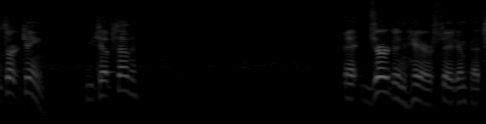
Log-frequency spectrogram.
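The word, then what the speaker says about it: Jordan-Hare: you kept seven at Jordan hair Stadium that's how it's pronounced it's not Jordan here guys it's Jordan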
